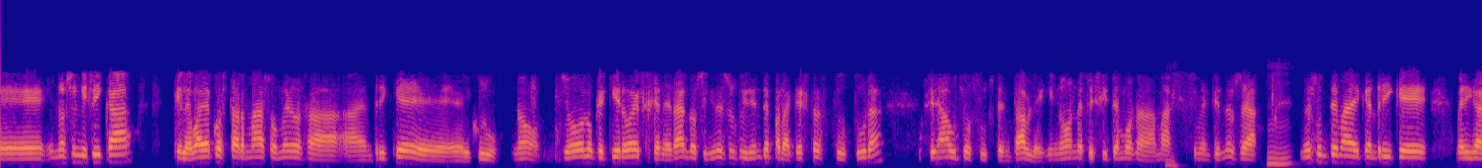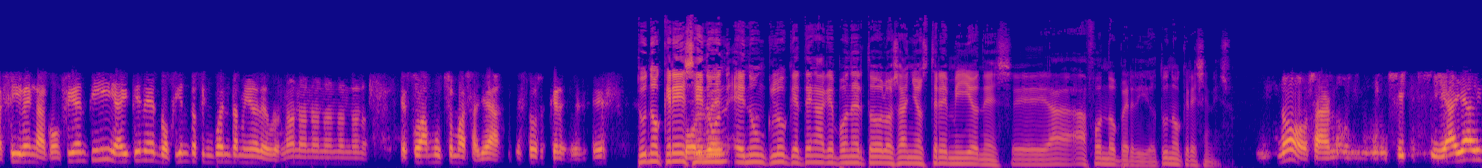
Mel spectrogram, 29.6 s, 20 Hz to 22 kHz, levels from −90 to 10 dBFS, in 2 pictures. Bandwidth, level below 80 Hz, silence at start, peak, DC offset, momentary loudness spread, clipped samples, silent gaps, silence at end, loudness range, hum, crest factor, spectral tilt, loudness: 13 kHz; -66 dBFS; 0 s; -2 dBFS; under 0.1%; 13 LU; under 0.1%; 1.62-1.71 s; 0 s; 6 LU; none; 20 dB; -5 dB/octave; -23 LUFS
